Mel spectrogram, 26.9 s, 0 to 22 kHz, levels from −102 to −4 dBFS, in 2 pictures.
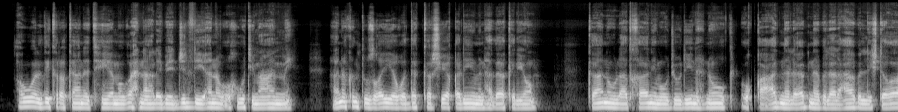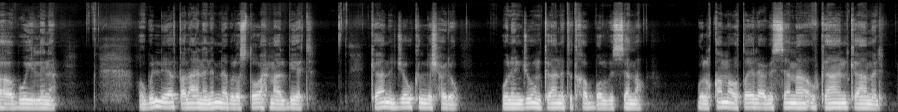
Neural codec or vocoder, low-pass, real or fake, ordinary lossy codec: none; 19.8 kHz; real; none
